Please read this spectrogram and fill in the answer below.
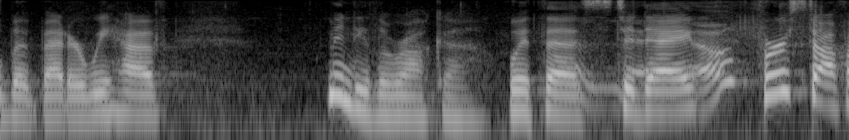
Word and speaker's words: LaRocca: Before you were like, Amanda, it's LaRocca, like The Rock.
